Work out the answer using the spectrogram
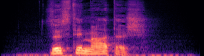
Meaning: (adjective) systematic; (adverb) systematically
- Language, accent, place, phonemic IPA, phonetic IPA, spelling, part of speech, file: German, Germany, Berlin, /zʏsteˈmaːtɪʃ/, [zʏstʰeˈmäːtʰɪʃ], systematisch, adjective / adverb, De-systematisch.ogg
